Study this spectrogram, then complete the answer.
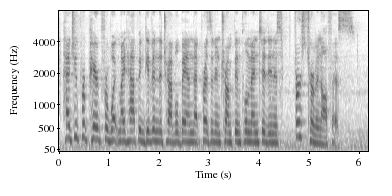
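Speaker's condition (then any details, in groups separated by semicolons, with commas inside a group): No condition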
